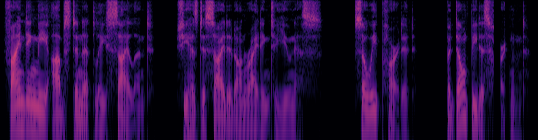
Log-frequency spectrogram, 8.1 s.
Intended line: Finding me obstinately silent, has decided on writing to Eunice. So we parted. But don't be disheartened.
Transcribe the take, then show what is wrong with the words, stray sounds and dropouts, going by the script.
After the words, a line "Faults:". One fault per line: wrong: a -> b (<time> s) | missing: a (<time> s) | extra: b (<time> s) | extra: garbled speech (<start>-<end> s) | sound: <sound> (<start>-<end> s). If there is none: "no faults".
Finding me obstinately silent, she has decided on writing to Eunice. So we parted. But don't be disheartened.
Faults:
extra: she (2.6 s)
sound: dropout (7.4-7.5 s)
